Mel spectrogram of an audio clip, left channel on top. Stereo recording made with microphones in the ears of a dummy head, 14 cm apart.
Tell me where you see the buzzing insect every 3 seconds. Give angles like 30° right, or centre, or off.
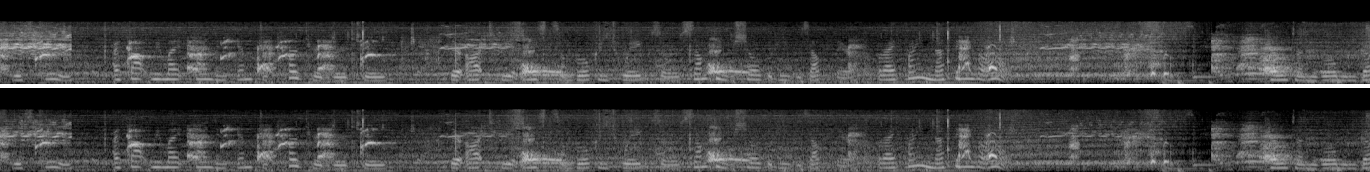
20° left, centre, 20° right, 10° left, 30° left.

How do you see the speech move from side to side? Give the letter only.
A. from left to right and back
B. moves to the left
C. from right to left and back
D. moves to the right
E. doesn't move
E.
